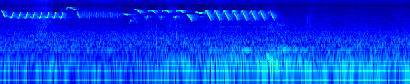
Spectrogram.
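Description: A songbird singing in fast trills of short, high repeated notes, about eight or nine a second, in three phrases that stop about four seconds in, over steady low background noise.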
